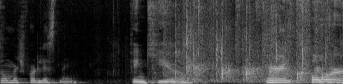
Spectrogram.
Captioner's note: crowd applauding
